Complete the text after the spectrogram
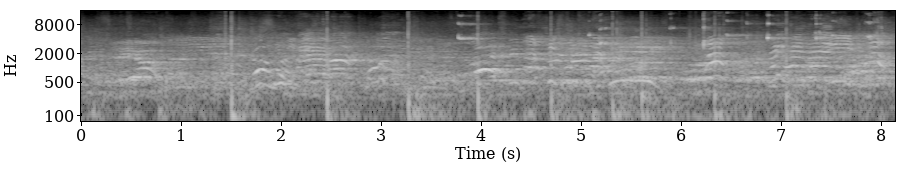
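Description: A basketball bounces on the court with hollow thuds.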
